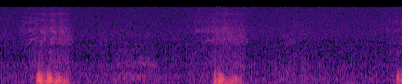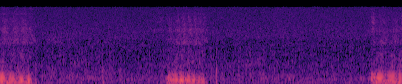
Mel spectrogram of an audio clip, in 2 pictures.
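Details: A French Bulldog snores loudly through the night, each rasping breath coming roughly every two and a half seconds.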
